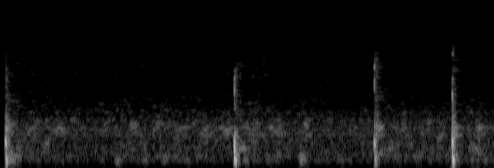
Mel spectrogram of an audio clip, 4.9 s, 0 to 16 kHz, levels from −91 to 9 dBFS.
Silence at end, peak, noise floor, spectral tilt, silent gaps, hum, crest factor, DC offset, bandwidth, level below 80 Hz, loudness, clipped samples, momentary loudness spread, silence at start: 0.35 s; -10 dBFS; -66 dBFS; -7.5 dB/octave; none; none; 30 dB; under 0.1%; 6 kHz; -58 dBFS; -36 LUFS; under 0.1%; 27 LU; 0.05 s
